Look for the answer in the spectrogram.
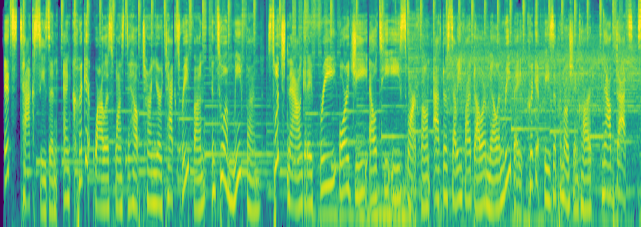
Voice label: Voice Over with music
